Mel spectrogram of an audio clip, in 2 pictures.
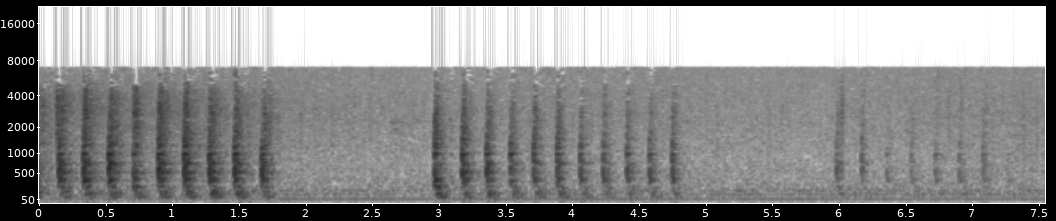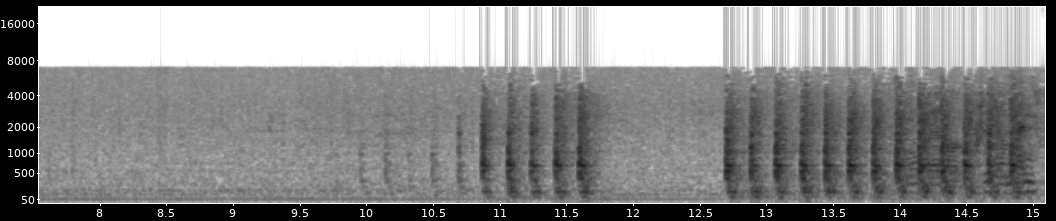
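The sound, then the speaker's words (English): Bursts of rapid knocking on a door, several quick raps each, coming in groups with pauses between; the final bursts are louder and more insistent. No voices. “Can't let them knock all night.”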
